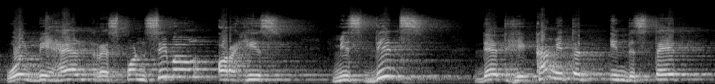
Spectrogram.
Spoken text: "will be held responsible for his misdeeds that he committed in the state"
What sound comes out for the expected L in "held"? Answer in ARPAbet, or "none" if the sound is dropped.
L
